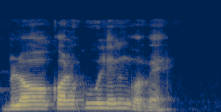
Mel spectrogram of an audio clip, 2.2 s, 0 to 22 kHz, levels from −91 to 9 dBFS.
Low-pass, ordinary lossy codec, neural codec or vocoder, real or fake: 10.8 kHz; Opus, 32 kbps; codec, 24 kHz, 3.1 kbps, DualCodec; fake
